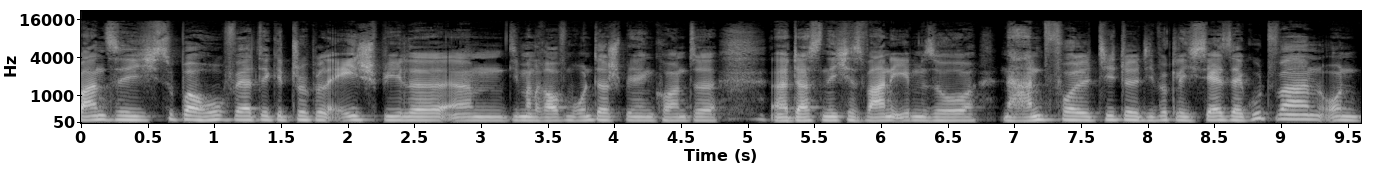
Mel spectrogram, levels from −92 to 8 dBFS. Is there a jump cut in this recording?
no; 0 cuts

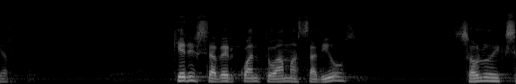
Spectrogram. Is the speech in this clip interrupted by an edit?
no; 0 cuts

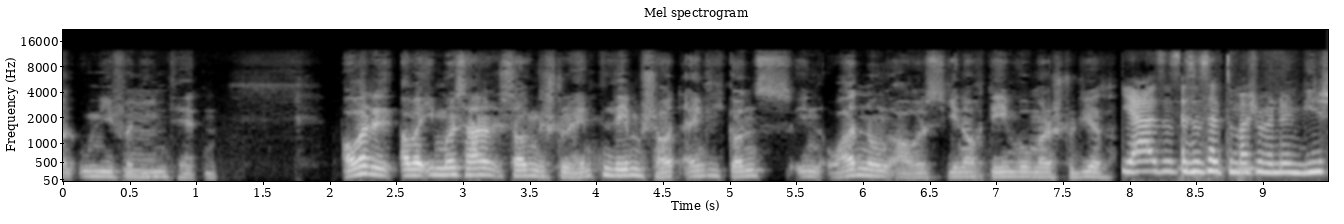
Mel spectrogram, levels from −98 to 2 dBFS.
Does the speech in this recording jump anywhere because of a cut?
yes; 2 cuts; at 7.9 s, 8.4 s

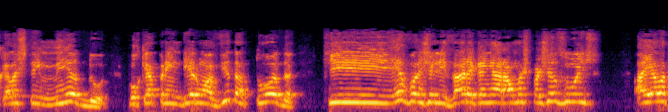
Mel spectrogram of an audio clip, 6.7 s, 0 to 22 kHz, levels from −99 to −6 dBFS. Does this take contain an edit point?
no; 0 cuts

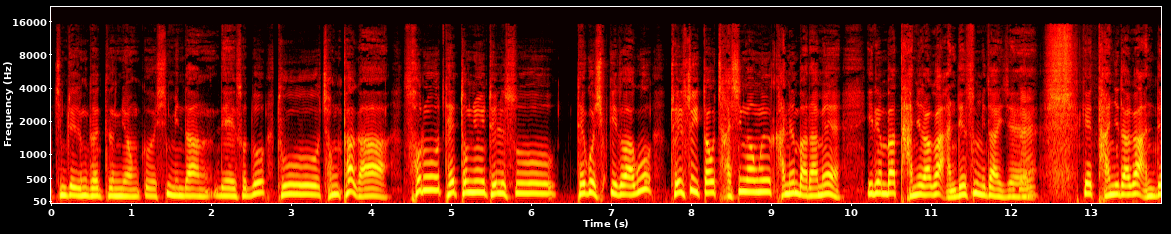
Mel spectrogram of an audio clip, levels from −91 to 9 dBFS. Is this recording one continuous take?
no; 2 cuts; at 2.8 s, 4.3 s

